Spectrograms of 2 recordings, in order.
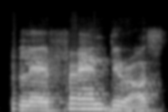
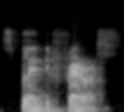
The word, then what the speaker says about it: splendiferous: was not completely correct you said play fenders instead of splendiferous well done you should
